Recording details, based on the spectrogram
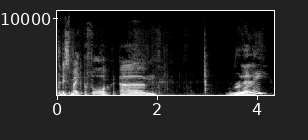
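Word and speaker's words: Rollei: this make before um rullelli is that how you pronounce it r o l l e i really is how I'd say um it's a really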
